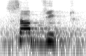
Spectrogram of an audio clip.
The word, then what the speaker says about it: subject: When this is disyllabic, subject. Now this is noun here. So this is stress is on the first syllable. Subject. Physics is an interesting subject. We pronounce it as subject.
